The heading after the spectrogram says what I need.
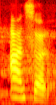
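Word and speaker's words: answer: letter silent होता है जैसे की आंसर तो आप आंसर तो नहीं बोलते हो ठीक है आप क्या बोलते हो आप आंसर नहीं बोलते हो वह का इस्तेमाल नहीं करते हो अब क्या बोलते हो आंसर आंसर बोलते हो तो इसमें ब्लू शब्द क्या है साइलेंट है ठीक है स्वोर्ड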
